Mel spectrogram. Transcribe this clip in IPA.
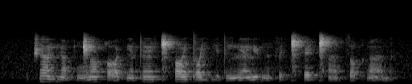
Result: t͡ʃ ã˧ bʲ ɛ̃˩ q ŋ͡ǁ õ˧ q ɒː˩ pʲ ã˧ t ɛ̃ː˧ ǁʰ ɒː˧ j d ɒ˧ j bʲ ɛ˩ t ĩ˧ lʲ ã˧˥ lʲ ə˧ ɡ ə̃˧˥ t͡s ə˧ ǁʰ ɛ˧˥ ǁ ã˩ t͡s o˧ q ɠ ã˩ d

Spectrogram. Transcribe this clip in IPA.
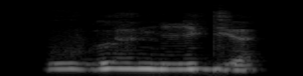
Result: ɣ ṳ l ɛ̤ ŋ i dʲ ɛ

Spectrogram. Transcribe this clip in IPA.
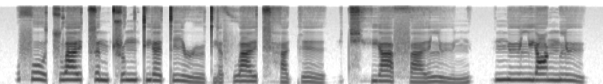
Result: f o˥˩ ʊ̯ t͡s w a˥ ɪ̯ t͡s ə˥˩ n ʈ͡ʂ ʊ˥ ŋ t̪ j ɛ˥˧ t̪ i˥˩ ɻ ɻ̩˨˩ t̪ j ɛ˦ f w a˥ ɪ̯ t͡sʰ a˨ ɪ̯ k e˥˩ ɪ̯ | t͡ɕʰ j ä˥˩ f a˧˥ ɪ̯ l y˨˩˦ n | n̪ y˥ l j ɑ˥ ŋ l y˥˩

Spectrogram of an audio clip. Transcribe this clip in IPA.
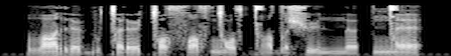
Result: ðˤ ɛ r ø b u ǀ ə ɾ ø ǀ ø sˤ ɛ sˤ ŋ͡ǀ u sˤ ɡ͡ǀ e dˤ y ʃ y nː ə | ŋ͡ǀ ɛ

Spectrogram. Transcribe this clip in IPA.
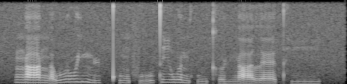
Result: ŋ aː˧ ŋ ɐ˨˥ w l uː˥ j ŋ yː˧ p̚ kʷʰ ɐ˧ ŋ f uː˨˥ t̪ iː˥ w ɵ˧ n kʷ ɪ˨˩ ŋ kʰ ɵ˨ ɥ ŋ aː˧ l ɛː˧ t̪ʰ iː˨

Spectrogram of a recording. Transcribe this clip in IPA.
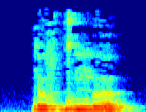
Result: ɾ ɵ v ɡ u ŋ ɵ

